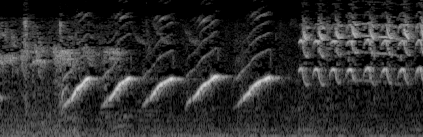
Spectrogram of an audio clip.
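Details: A dancing masked laughingthrush delivers five loud upslurred whistles about half a second apart, then breaks into a fast, harsh chattering series.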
